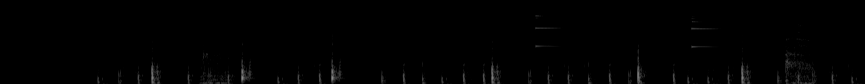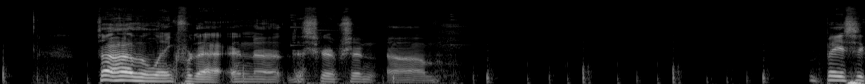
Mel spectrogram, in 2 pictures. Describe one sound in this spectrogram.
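A pickaxe taps repeatedly on stone.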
